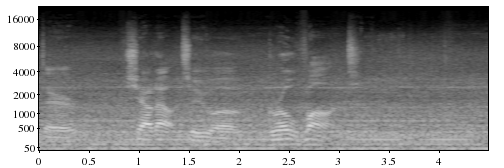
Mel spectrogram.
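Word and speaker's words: Gros Ventre: Shout out to uh Groveant River Ranch. It's spelled like gross venture.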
